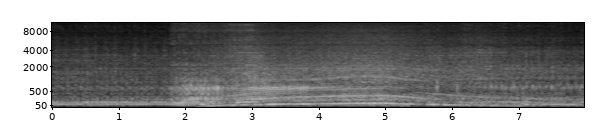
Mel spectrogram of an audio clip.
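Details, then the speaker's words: 2-litre four-cylinder street car on well set up carburetors, air filters not yet fitted: idles evenly, picks up cleanly on throttle, drops straight back to steady idle; normal idle and rev. "I want you to listen to the response we're getting out of these now and it settles right back into the RPM right like it should the end of the day this is what it should sound like it's a normal 2 L with really well set up carburetors just for this motor"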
